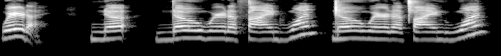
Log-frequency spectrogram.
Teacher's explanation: And where to turns into a da.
